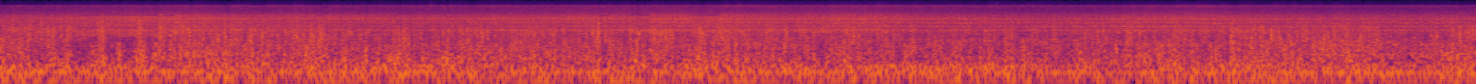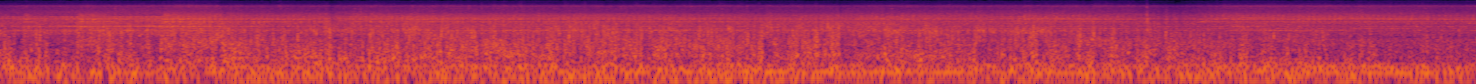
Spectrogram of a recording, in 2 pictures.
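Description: Motorcycle running at a steady cruise, a low engine drone mixed with wind noise on the microphone.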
